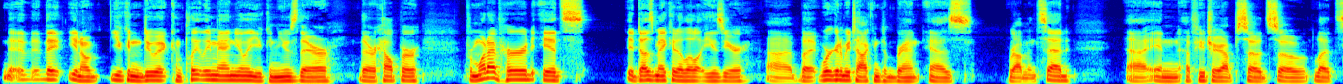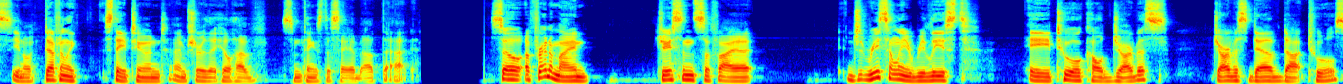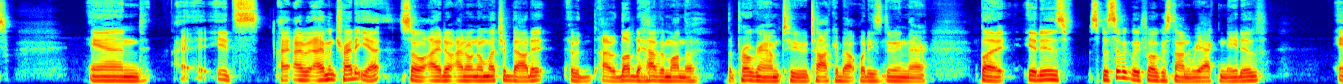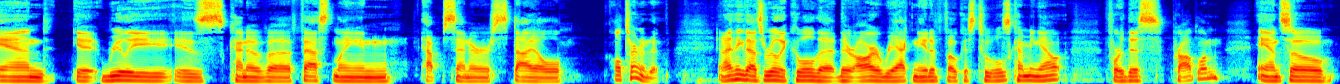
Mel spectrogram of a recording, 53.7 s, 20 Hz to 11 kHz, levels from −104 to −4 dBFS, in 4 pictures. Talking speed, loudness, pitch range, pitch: 170 wpm, -20 LUFS, 105-130 Hz, 115 Hz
